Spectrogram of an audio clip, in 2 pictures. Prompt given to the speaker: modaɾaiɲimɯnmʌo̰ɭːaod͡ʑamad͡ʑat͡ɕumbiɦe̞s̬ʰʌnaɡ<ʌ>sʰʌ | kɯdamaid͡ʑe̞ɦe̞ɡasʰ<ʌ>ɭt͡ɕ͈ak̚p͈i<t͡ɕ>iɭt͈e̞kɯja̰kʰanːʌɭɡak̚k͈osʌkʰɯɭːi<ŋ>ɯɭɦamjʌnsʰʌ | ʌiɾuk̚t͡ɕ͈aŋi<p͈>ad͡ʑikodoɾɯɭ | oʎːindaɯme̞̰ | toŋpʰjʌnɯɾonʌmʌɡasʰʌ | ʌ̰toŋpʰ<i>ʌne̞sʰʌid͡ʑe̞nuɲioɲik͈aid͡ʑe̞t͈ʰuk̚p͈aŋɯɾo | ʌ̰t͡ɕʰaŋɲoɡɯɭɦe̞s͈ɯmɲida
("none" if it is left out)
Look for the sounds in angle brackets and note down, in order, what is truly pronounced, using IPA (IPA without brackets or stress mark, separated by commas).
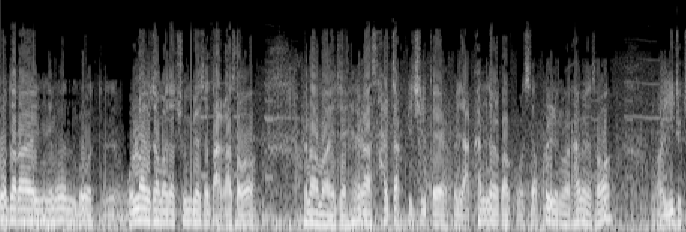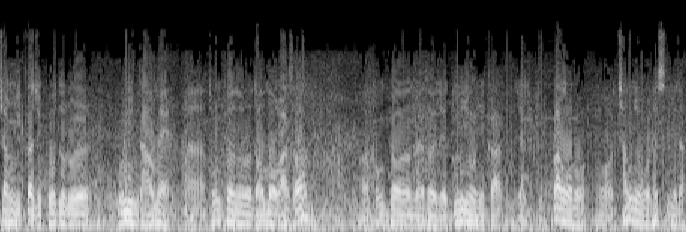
a, a, t͡ɕʰ, ŋ, k͈, j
